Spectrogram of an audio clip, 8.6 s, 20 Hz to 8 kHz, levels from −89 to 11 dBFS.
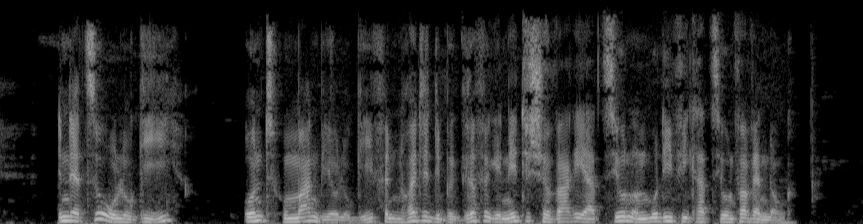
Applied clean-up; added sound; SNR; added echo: none; none; none; none.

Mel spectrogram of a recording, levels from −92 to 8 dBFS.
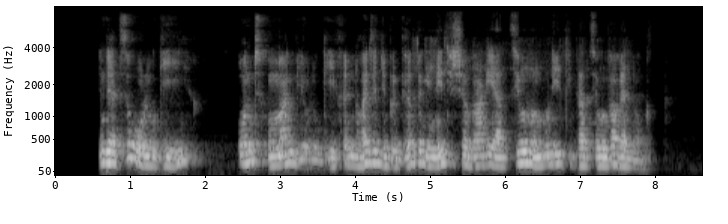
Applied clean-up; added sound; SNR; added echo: neural mask model DeepFilterNet 3.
